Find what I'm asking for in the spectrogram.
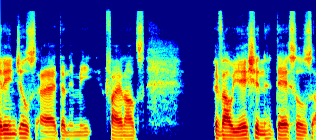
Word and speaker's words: Dessers: It's taken me about 4 days to get his name pronounced right in the news show. I did change it up every day that I said it, but Cyril Dessers and Danilo from Feyenoord, they have been the two main rumours we're hearing.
